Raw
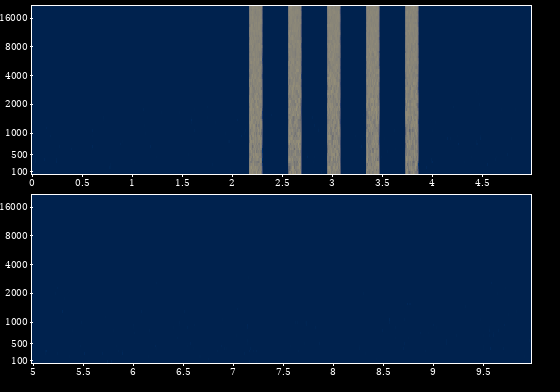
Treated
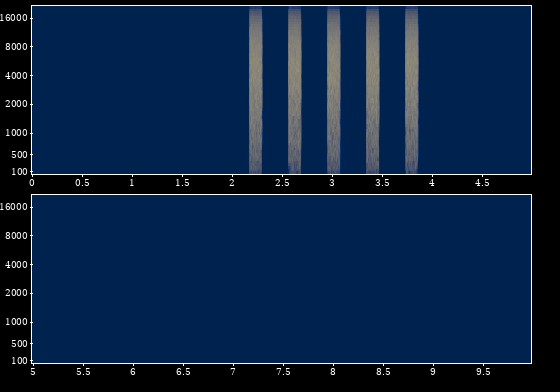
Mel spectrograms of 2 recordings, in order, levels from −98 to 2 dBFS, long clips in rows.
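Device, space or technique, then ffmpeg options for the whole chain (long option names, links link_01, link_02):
piezo pickup straight into a mixer: -af "lowpass=5500,aderivative,volume=6dB"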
